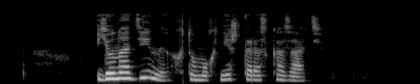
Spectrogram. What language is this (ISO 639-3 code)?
bel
